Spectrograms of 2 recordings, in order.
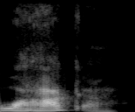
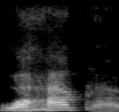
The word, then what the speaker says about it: Oaxaca: deal you know and it's a place called Oaxaca that's how you pronounce it Oaxaca right even though it's spelled differently that's how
